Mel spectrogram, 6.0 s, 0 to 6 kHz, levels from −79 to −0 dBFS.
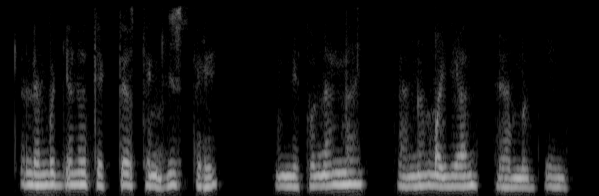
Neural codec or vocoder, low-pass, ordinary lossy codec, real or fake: codec, 24 kHz, 1.5 kbps, HILCodec; 5.4 kHz; AAC, 24 kbps; fake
